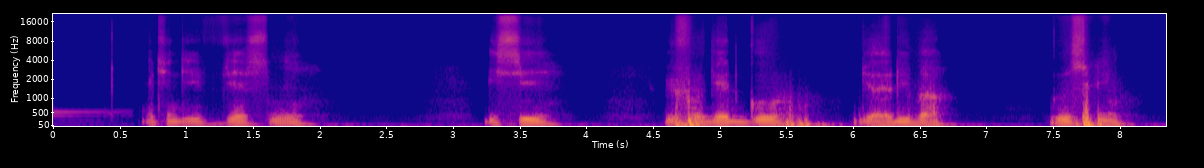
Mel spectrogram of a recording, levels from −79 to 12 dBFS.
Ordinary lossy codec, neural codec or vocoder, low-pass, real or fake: none; autoencoder, 48 kHz, 32 numbers a frame, DAC-VAE, trained on Japanese speech; none; fake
